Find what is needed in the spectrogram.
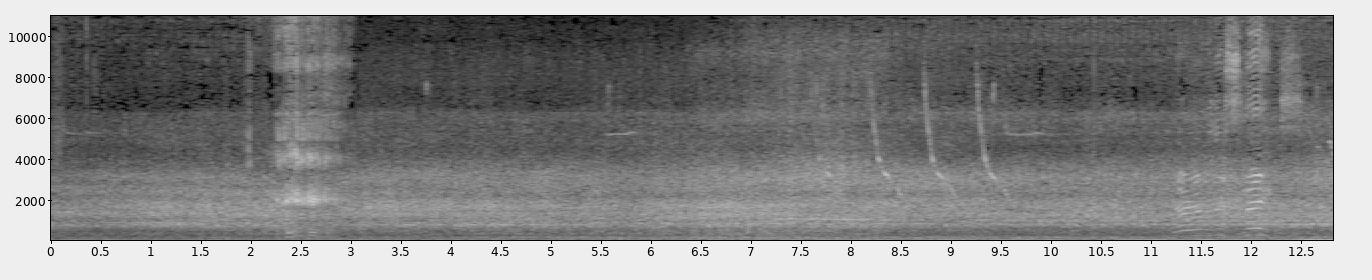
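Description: Steady rumble of road traffic, with a low hum that swells a little toward the end.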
